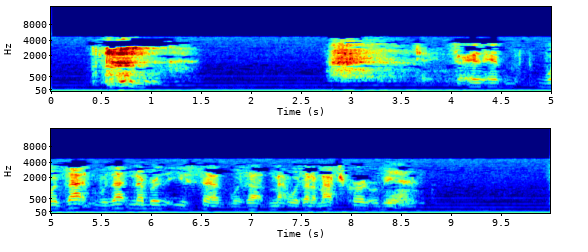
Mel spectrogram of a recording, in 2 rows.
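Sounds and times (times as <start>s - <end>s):
person coughing harshly over a telephone-like line: 0.4s - 1.5s
speech: 5.2s - 8.8s.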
